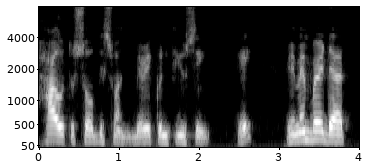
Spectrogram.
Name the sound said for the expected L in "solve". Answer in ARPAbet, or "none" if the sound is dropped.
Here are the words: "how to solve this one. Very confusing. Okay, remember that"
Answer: L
